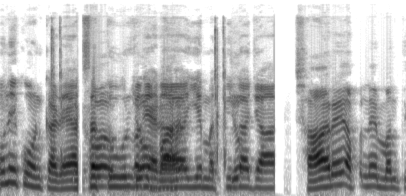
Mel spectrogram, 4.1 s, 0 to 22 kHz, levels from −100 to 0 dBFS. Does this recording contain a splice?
yes; 1 cut; at 2.9 s

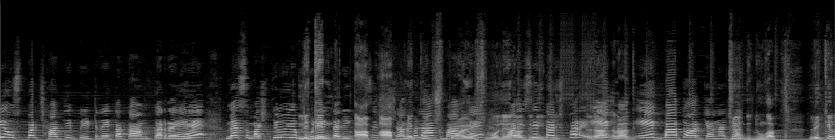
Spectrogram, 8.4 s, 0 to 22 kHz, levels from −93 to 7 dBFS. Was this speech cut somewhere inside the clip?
no; 0 cuts

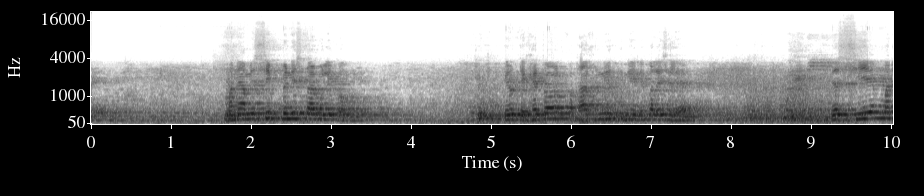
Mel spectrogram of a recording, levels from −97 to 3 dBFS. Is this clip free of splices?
yes; 0 cuts

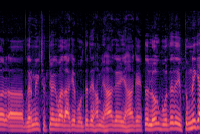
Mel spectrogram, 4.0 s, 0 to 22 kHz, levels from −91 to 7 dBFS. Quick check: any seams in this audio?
yes; 1 cut; at 2.9 s

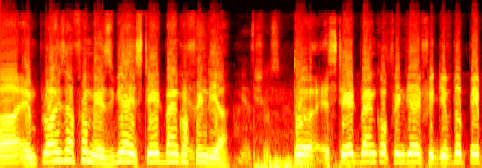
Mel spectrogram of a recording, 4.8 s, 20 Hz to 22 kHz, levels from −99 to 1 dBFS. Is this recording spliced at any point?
yes; 1 cut; at 2.5 s

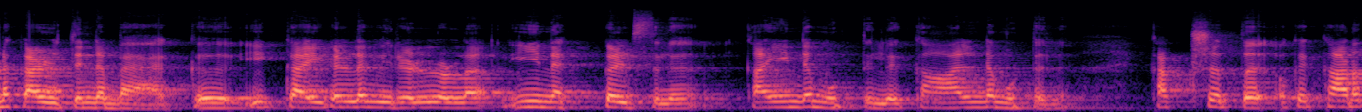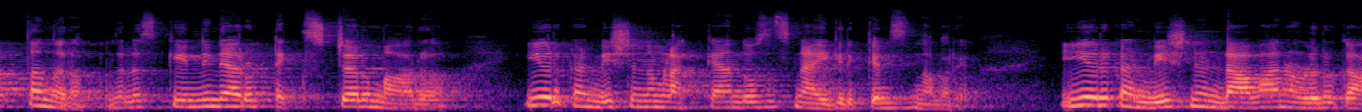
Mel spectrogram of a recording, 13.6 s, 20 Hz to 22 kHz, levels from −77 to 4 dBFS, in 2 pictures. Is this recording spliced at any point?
no; 0 cuts

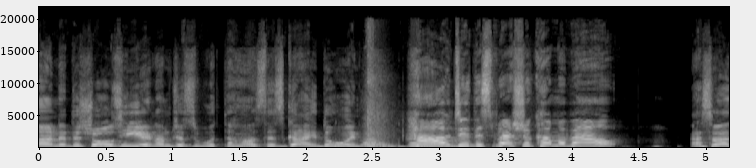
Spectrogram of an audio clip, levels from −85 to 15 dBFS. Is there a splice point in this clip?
yes; 1 cut; at 2.6 s

